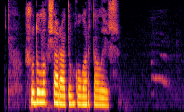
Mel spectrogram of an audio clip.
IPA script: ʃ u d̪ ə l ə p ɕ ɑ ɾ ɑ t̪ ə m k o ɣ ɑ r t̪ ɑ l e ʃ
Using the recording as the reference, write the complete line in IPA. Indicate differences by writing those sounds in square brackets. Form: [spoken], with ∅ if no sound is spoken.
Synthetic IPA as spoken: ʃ u d̪ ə l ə [k] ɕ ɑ ɾ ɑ t̪ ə m k o ɣ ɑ r t̪ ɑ l e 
